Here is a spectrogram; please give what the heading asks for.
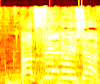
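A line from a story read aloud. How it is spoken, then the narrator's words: Shouted. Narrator (Russian): крикнул Алибек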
